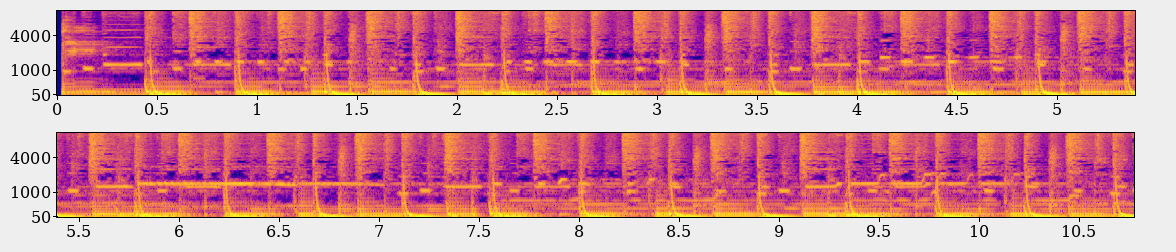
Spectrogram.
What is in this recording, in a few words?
Keyboard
